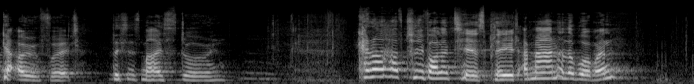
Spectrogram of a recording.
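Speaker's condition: Deafness; deaf since age seven

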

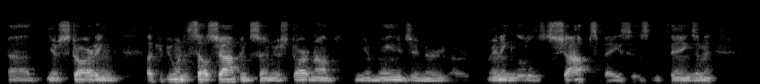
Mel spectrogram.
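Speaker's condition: No condition

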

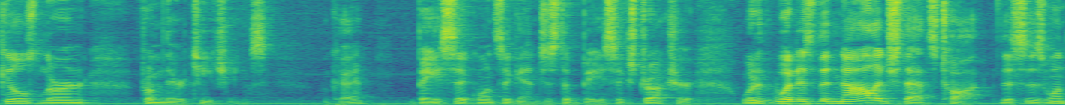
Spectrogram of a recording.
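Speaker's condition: No condition

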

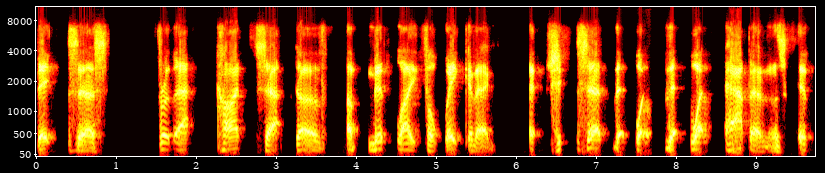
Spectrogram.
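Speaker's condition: Spasmodic dysphonia; rare neurological voice disorder, adult onset

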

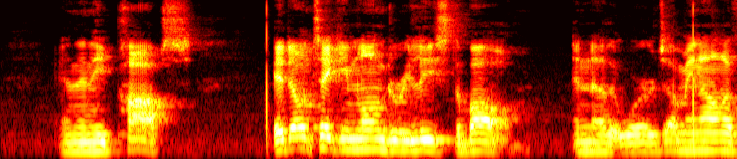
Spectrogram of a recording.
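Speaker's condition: No condition

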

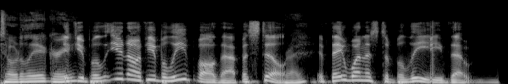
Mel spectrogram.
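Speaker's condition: No condition

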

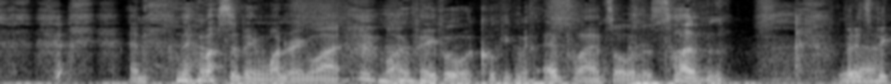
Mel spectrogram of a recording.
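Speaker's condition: No condition

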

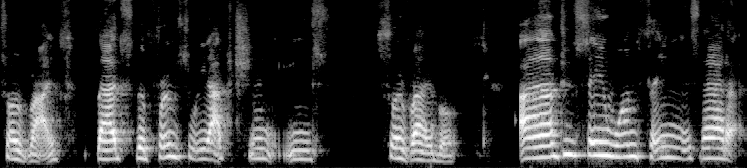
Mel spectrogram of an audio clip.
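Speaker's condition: Spasmodic dysphonia; vocal cord issue, gradual onset over 2-3 weeks, work stress during Boston project, diagnosed 8 years later; voice lost, could not speak at all for 2-3 years, hard to get words out, voice not natural

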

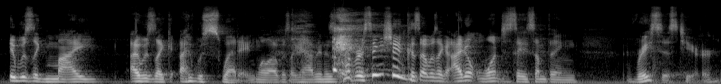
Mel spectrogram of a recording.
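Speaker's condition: No condition

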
